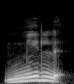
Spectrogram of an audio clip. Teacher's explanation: فينطق اللام وبعد نطق اللام يقفل الوترين الصوتيين فتخرج الهمزة الساكنة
